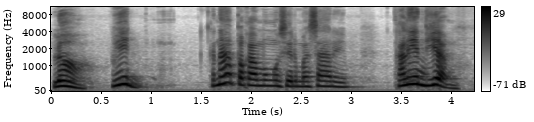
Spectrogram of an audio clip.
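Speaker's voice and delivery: high, startled parent's question; confused parent then spirit. Retold or imitated. Parent asks Widi why she drives him out, startled. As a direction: ask in alarm, voice up. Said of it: "Pak Widodo dan istrinya pun bingung".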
